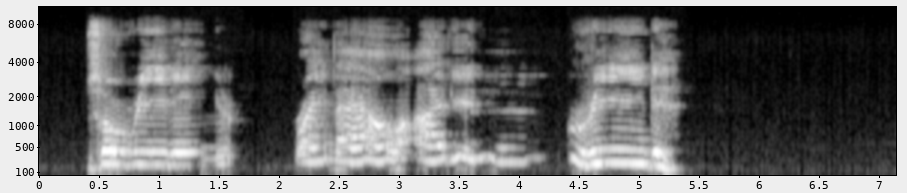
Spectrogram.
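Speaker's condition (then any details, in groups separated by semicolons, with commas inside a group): Cerebral palsy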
